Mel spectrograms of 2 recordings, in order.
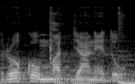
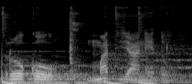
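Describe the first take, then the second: First: The pause comes after the word mat. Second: The pause comes after the word roko. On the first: Do not stop the person; let them go. The speaker calls it wrong. "उन्होंने लिखा था" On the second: Stop the person; do not let them go in. The speaker calls it right. "रोको शब्द के बाद अल्प विराम चिन्ह का प्रयोग करते ही"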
